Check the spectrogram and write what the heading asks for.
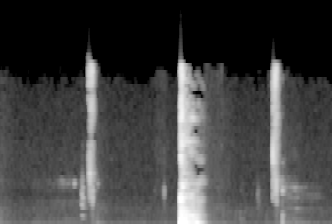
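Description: A man coughing once, briefly, a little after halfway, with a faint breath or sniff before and after in an otherwise quiet room.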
